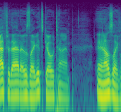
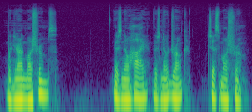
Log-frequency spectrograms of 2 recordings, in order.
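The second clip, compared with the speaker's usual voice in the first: acted, utterly earnest, dead serious, flat delivery; 3 semitones lower, 4 dB quieter than usual. Retelling what a buddy said about mushrooms: imitating D, super serious. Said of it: "He was super, super serious".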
